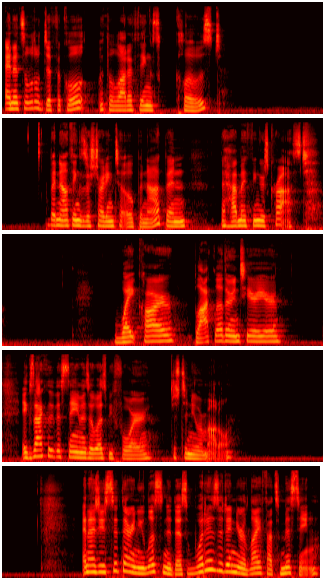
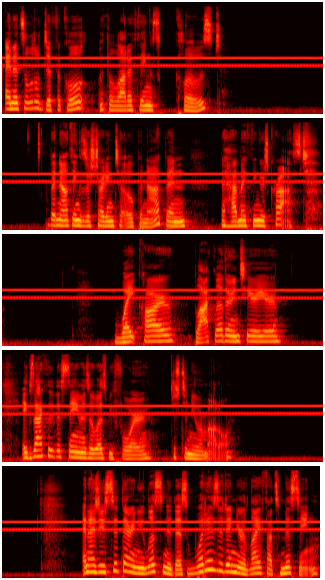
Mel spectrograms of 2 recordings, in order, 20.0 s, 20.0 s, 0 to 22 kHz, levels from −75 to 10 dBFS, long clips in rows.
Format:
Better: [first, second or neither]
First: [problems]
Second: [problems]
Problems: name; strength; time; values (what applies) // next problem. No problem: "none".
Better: first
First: none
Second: high-pitched whine; loud; throughout; 3 kHz, 9 dB below the speech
